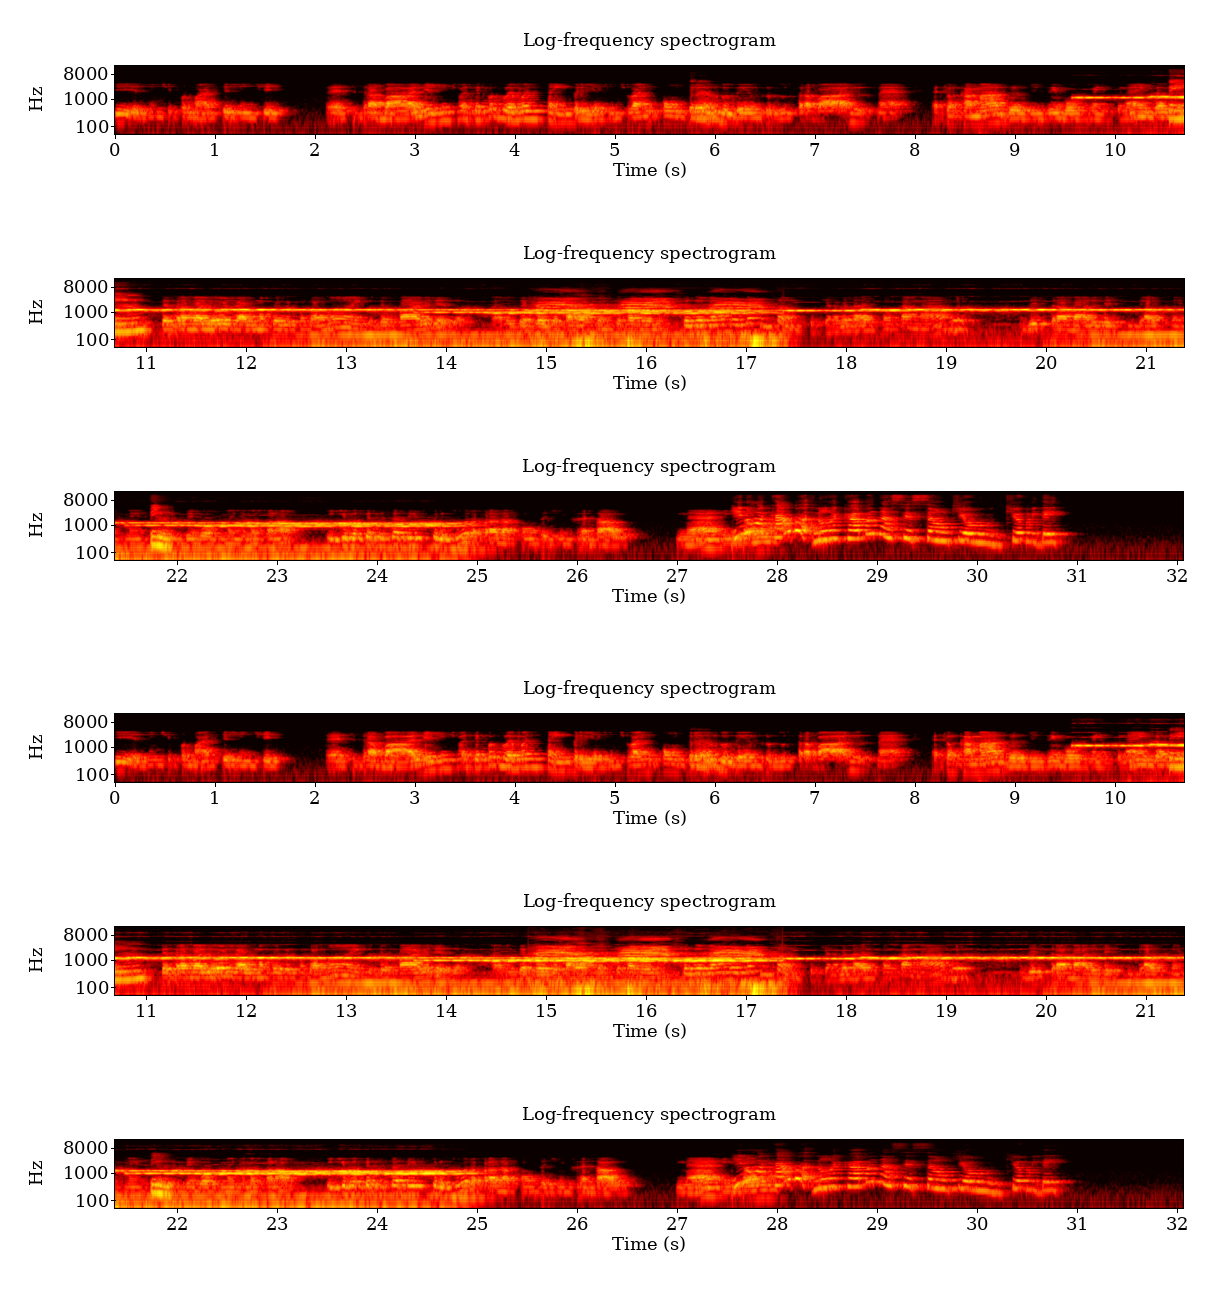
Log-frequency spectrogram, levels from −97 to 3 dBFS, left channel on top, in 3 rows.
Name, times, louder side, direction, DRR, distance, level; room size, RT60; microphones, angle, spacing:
voice 1, 0.0-1.6 2.1-7.9 8.2-10.8 11.2-14.2 14.4-17.5 17.8-19.2 19.7-23.2 23.5-26.5 27.0-28.0, equal, 55° right, 5.8 m, -40 dB
Crow, 9.6-25.1, right 4 dB, 80° right, 1.5 m, -30 dB
voice 2, 10.5-11.0 21.7-22.0 27.5-30.9, left 4 dB, 70° left, 1.5 m, -36 dB
24.0 x 8.0 x 2.6 m
head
